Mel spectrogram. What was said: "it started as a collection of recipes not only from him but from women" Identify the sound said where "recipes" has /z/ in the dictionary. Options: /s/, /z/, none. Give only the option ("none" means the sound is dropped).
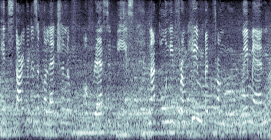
/s/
